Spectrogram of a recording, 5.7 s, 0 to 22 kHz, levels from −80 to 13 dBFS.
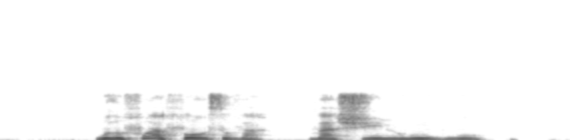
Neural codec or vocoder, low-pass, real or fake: codec, 16 kHz, 16 kbps, FunCodec, trained on Chinese and English, 50 frames a second; 7.2 kHz; fake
